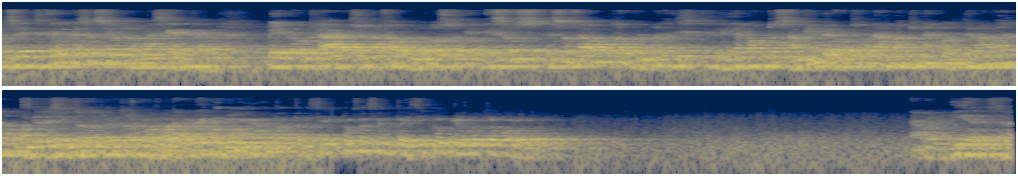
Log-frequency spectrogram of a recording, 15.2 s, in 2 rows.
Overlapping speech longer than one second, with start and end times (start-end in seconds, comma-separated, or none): 7.8-9.5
